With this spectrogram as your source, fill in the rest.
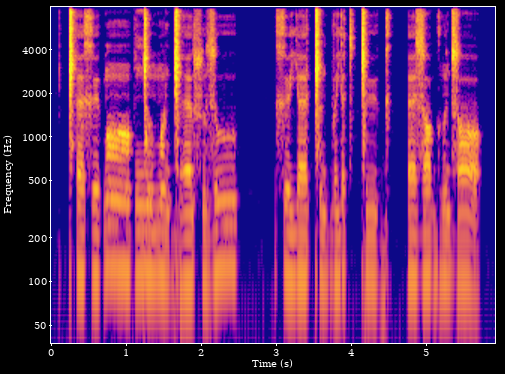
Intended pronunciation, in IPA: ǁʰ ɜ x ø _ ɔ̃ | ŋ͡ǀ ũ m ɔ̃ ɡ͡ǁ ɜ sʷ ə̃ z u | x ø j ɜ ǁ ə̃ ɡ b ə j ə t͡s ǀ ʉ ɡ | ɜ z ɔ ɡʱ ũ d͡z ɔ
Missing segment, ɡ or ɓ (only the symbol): ɓ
